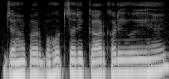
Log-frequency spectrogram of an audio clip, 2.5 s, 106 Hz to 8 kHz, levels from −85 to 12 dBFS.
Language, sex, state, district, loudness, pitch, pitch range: Hindi, male, Bihar, Patna, -13 LUFS, 145 Hz, 140-155 Hz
